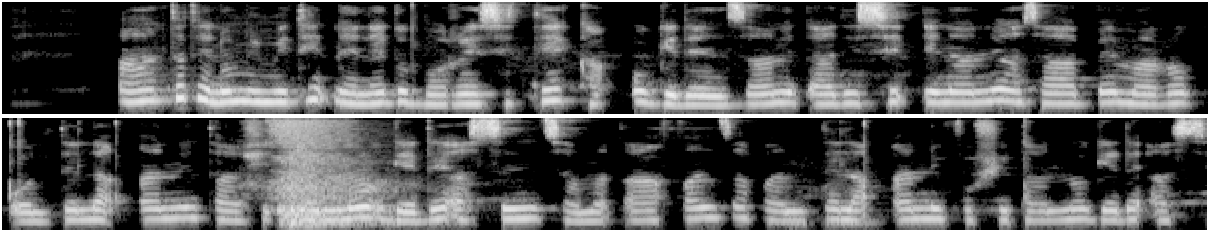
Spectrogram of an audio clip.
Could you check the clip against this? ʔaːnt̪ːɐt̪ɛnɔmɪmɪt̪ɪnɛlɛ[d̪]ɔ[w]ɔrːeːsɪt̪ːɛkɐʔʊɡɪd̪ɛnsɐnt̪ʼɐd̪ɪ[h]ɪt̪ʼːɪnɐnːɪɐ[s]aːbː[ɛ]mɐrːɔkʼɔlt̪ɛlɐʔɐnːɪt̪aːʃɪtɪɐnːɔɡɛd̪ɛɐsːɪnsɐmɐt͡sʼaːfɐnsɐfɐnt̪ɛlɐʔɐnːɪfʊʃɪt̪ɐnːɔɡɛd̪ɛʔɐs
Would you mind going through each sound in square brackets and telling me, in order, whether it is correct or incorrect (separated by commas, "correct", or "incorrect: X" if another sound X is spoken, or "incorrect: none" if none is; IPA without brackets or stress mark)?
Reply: correct, incorrect: b, incorrect: s, correct, correct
